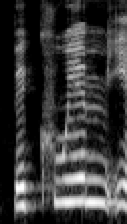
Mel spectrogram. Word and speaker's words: bequem: Die Quote, die Quote, 쿼트가 아니라 쿼트라고 읽습니다. bequem, 어떤 가구 같은 게 되게 편안하다 이런 뜻의 형용사예요. bequem, bequem, bequem이 아니라 bequem이라고 소리나는 점.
